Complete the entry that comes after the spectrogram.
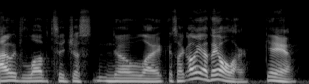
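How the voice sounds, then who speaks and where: An unremarkable speaking voice from a man with an American accent, fairly high in pitch with ordinary pitch variation, in a very clean recording with a silent background. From New Jersey. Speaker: podcast co-host. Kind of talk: casual chat.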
